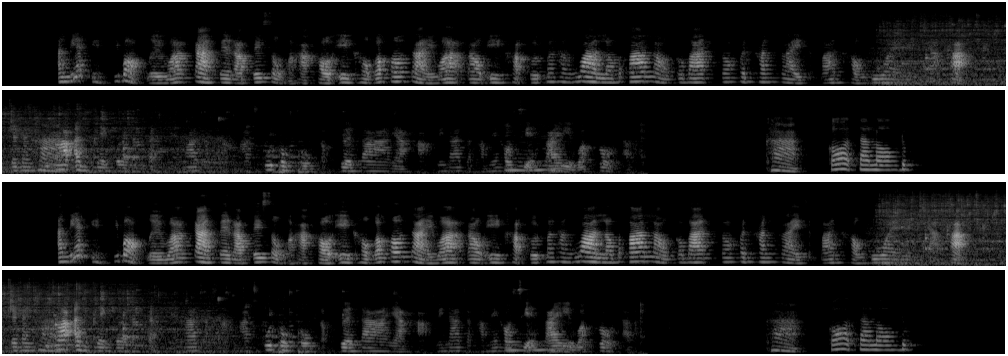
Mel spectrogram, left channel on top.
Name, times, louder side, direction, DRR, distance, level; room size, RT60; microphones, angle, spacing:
voice 1, 0.6-9.6 10.1-12.0 12.4-13.2 13.4-14.1 14.4-16.3, right 2 dB, 85° right, 4 dB, 1.7 m, -36 dB
Sink (filling or washing), 8.6-16.4, right 3 dB, 55° right, 1.8 m, -48 dB
voice 2, 10.3-10.7 15.1-15.7 17.7-18.0 18.3-19.1, left 4 dB, 50° left, 5 dB, 0.7 m, -40 dB
5.2 x 5.0 x 4.8 m, 0.31 s
head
